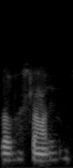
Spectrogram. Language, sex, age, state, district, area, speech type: Kashmiri, male, 18-30, Jammu and Kashmir, Kulgam, rural, conversation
